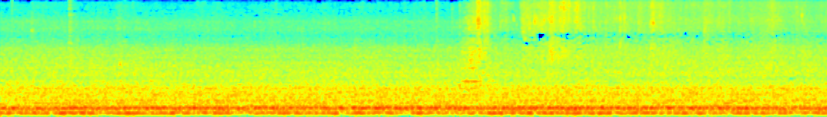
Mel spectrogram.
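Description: Steady low machine hum, with a few light clicks of a steel spatula against the iron tawa about five seconds in.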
